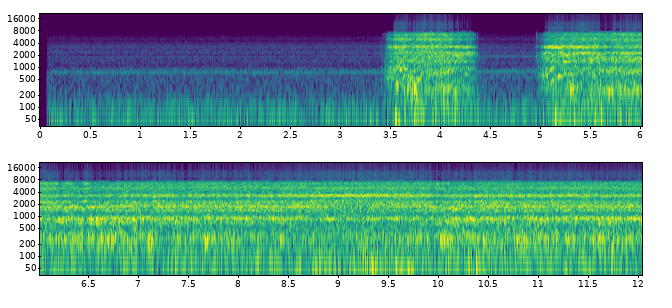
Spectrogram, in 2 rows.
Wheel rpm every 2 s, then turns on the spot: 0, 20, 90, 220, 230, 230.
none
